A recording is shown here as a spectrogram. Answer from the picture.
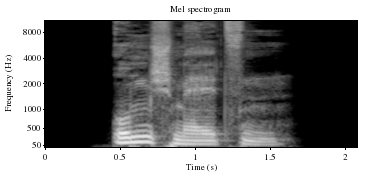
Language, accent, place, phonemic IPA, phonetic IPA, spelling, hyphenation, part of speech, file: German, Germany, Berlin, /ˈʊmˌʃmɛlt͡sən/, [ˈʊmˌʃmɛlt͡sn̩], umschmelzen, um‧schmel‧zen, verb, De-umschmelzen.ogg
- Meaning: to remelt, recast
